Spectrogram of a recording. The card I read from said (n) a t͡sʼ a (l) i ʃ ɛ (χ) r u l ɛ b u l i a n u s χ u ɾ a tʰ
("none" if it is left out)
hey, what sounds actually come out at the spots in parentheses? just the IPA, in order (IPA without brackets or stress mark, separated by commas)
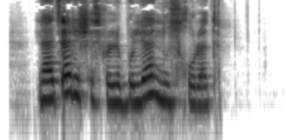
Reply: n, ɾ, s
